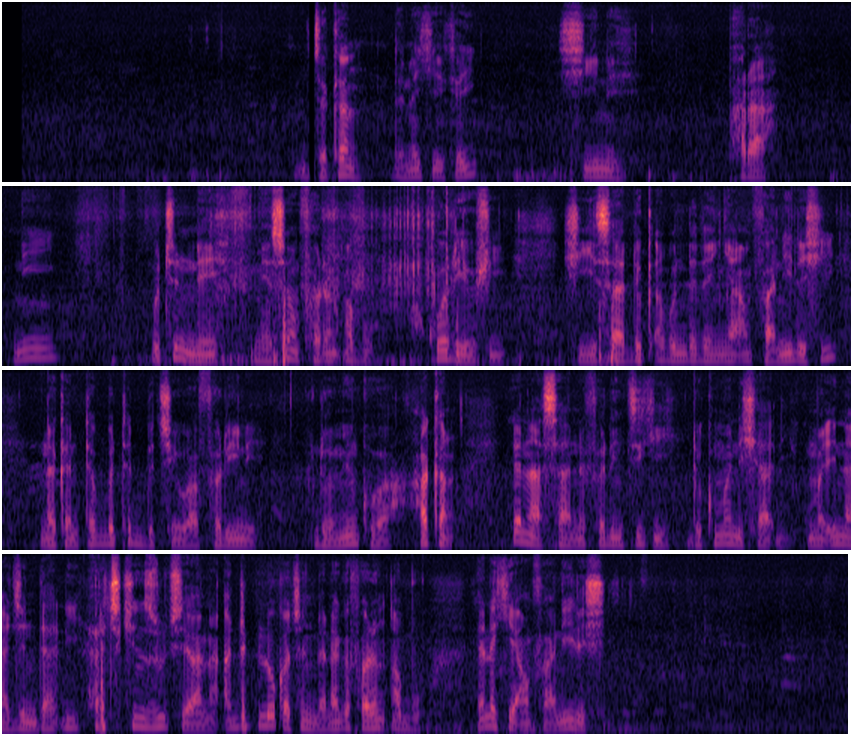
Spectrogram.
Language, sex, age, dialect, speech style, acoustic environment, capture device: Hausa, male, 18-24, Nigeria - Kano, happy, silence, mobile / Linux / Chrome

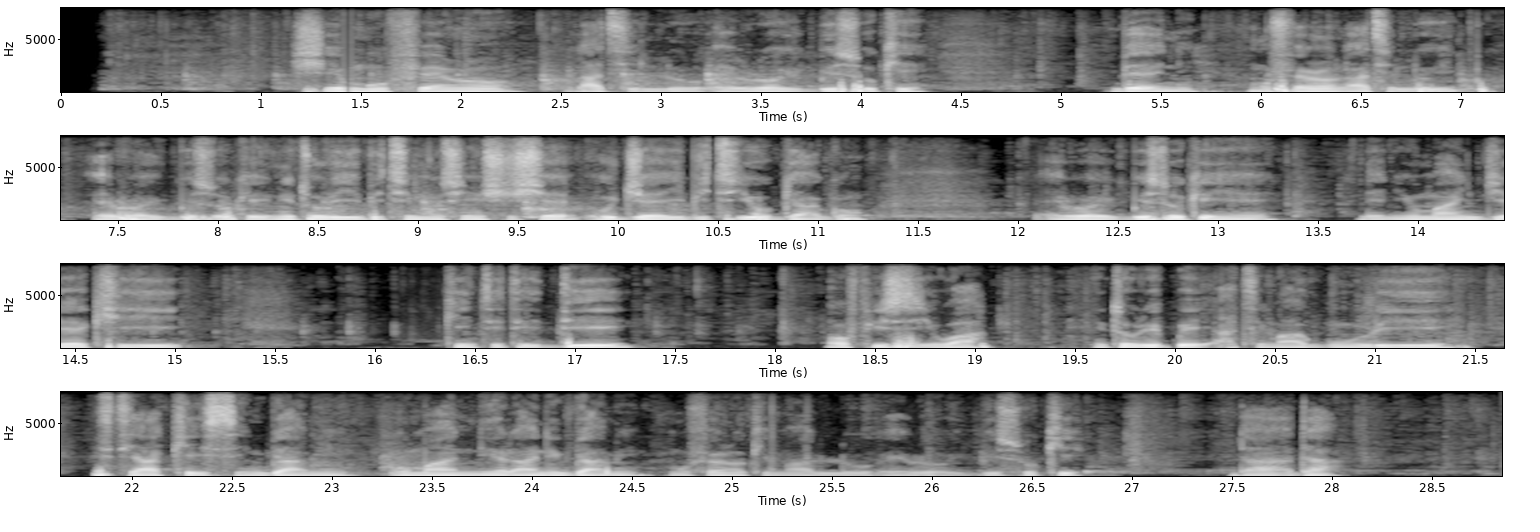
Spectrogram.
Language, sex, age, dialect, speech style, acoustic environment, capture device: Yoruba, male, 35-44, Nigeria - Nigerian Standard, happy; anxious; nervous; excited, people talking; construction; nature, mobile / Linux / Chrome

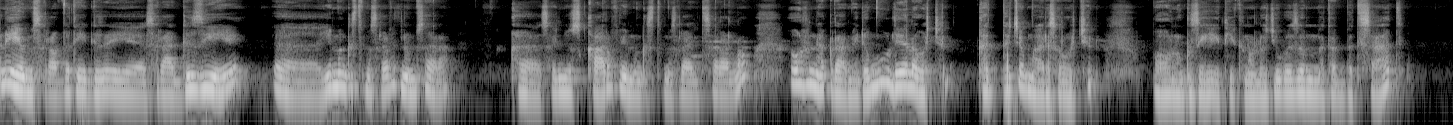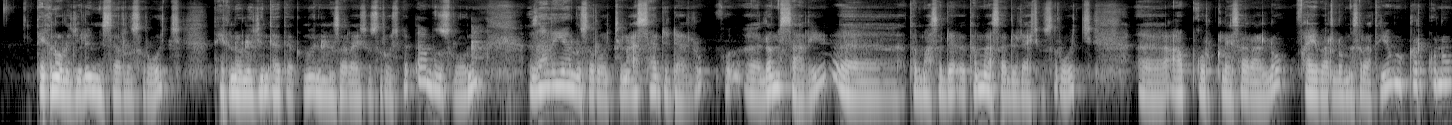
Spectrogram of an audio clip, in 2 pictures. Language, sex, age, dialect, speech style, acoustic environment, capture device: Amharic, male, 25-34, Ethiopia - Addis Ababa, focused, silence, mobile / Linux / Chrome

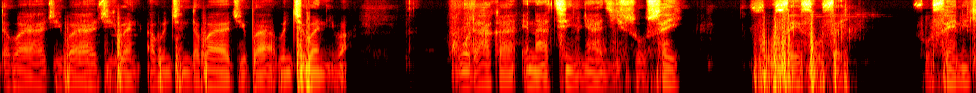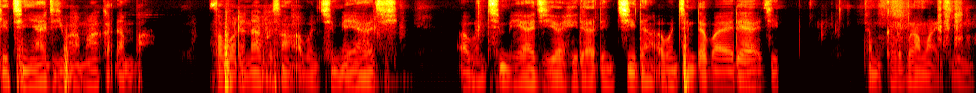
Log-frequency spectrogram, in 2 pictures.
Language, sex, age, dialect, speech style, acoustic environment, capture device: Hausa, male, 25-34, Nigeria - Katsina, relaxed, traffic, desktop / Linux / Chrome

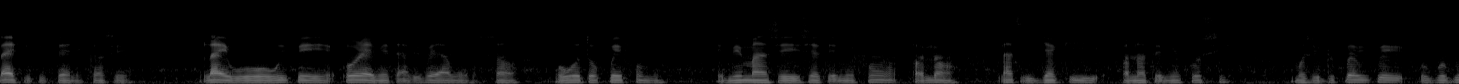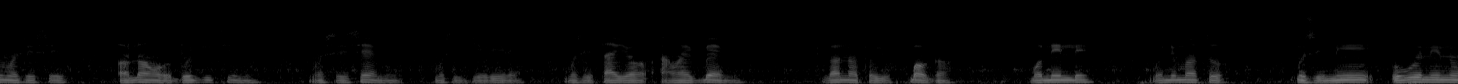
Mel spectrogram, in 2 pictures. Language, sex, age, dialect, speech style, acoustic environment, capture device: Yoruba, male, 25-34, Nigeria - Lagos Yoruba, anxious, appliances, mobile / macOS / Safari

